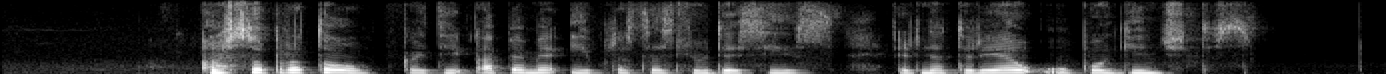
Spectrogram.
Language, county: Lithuanian, Vilnius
